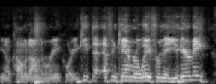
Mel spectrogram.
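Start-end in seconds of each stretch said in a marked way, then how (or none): 1.2-3.4 all-out loud, shrill screaming. Retelling screaming at the Commandant of the Marine Corps, retelling own screaming. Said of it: "So I just start screaming at the Marine".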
